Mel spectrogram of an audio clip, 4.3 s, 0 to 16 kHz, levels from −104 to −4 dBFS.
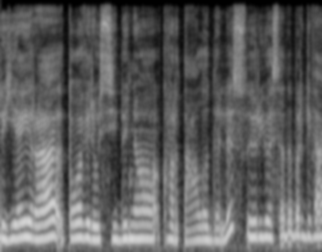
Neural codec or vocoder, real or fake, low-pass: none; real; 14.4 kHz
